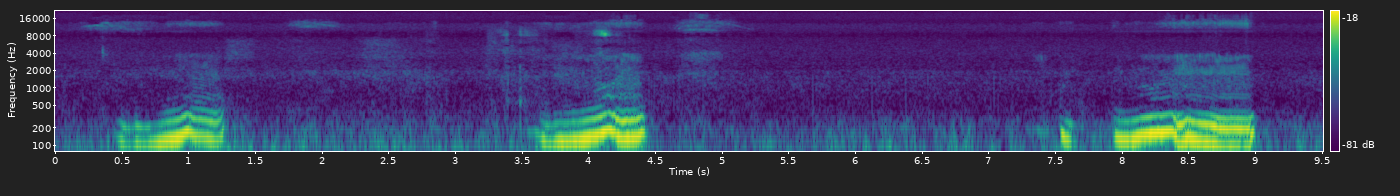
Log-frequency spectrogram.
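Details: Turtle snoring: three low, voiced, rumbling snores with pauses between, about 14 a minute, over a faint background hum.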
